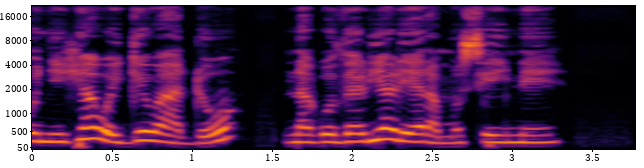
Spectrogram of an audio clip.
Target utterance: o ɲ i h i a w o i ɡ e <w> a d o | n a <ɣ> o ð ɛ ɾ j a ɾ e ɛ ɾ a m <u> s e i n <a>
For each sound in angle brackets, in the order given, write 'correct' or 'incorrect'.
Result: correct, correct, incorrect, incorrect

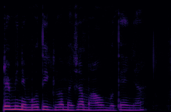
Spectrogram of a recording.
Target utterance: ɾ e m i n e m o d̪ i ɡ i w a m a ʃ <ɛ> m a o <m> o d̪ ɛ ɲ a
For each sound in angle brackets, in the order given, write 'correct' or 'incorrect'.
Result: incorrect, correct

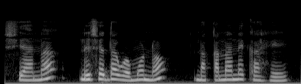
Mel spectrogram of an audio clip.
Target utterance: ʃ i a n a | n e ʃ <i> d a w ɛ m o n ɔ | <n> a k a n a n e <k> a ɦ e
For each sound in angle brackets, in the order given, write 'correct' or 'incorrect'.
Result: incorrect, correct, correct

